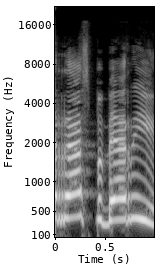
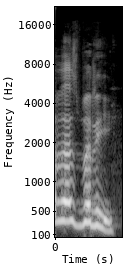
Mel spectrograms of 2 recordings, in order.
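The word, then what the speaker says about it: raspberry: है इसको पढ़ते हैं लिखा तो है रास्पबेरी लेकिन इसको पढ़ते हैं रसबेरी रसबेरी यानी इसको ज पढ़ते हैं रसबेरी यानी हमारा पी का नाम और निशान कहीं भी नहीं है पी और बी एक पास आया है हमारे रूल में है कि पी के बाद अगर बी आएगा तो प को हम क्या करेंगे साइलेंट कर देंगे तो इसलिए हमारा क्या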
